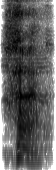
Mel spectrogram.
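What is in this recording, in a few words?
"huh", vocal sample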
